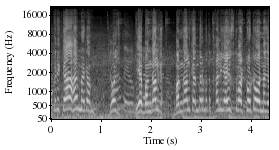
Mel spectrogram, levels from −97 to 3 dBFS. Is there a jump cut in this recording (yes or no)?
no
